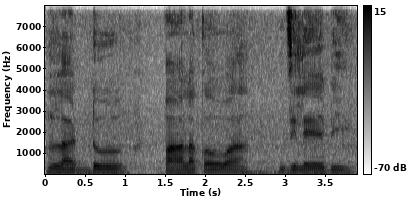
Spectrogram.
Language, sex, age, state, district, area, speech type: Telugu, male, 30-45, Andhra Pradesh, Kurnool, rural, spontaneous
